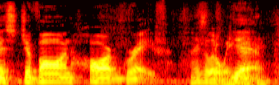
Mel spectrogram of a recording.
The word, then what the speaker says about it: Javon Hargrave: Can you his pronounce name it? is Javon Hargrave.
